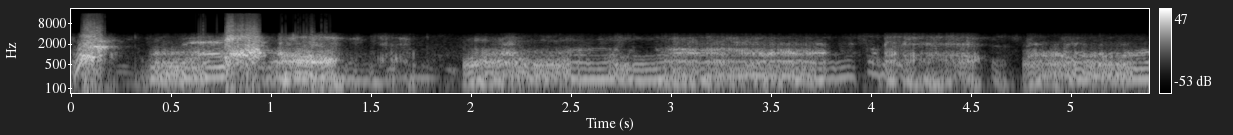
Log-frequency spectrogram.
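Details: Two pet dogs in a fight over a big bone: a couple of loud barks open, then the bone-holding female growls in sustained, wavering, goat-like bursts to keep what's hers.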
